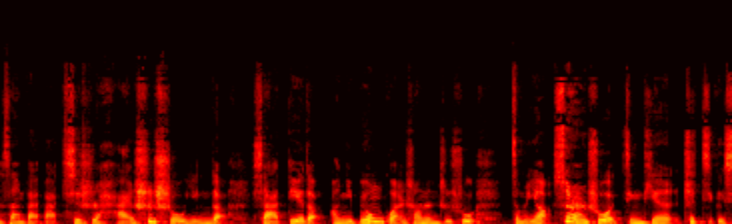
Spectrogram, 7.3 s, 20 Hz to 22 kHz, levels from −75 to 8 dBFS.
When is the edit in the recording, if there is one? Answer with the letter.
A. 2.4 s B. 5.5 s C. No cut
B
